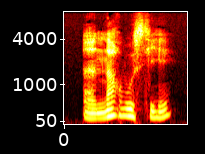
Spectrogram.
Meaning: strawberry tree (Arbutus unedo)
- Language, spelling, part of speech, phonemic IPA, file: French, arbousier, noun, /aʁ.bu.zje/, Fr-arbousier.ogg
